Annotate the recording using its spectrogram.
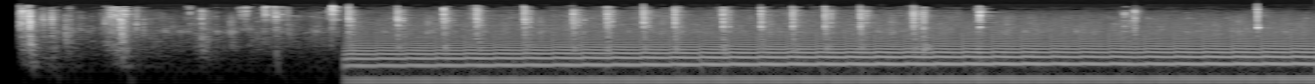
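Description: Intro sound design for a loading screen: a few irregular clicks, then about two seconds in a steady low hum starts suddenly, with quick regular ticking over it, about five ticks a second.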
